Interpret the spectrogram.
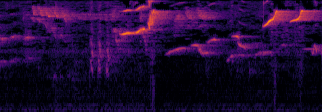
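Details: Female Brown-chested Jungle Flycatcher, Bali, in lure song for lazy singers: long thin high whistle, then sweeping upward slurs and quick twittering notes.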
